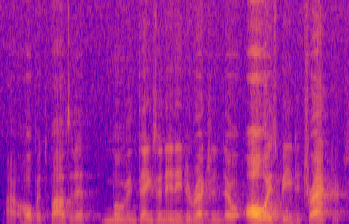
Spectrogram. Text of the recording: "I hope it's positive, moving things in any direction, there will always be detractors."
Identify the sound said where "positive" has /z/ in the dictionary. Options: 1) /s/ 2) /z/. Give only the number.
2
